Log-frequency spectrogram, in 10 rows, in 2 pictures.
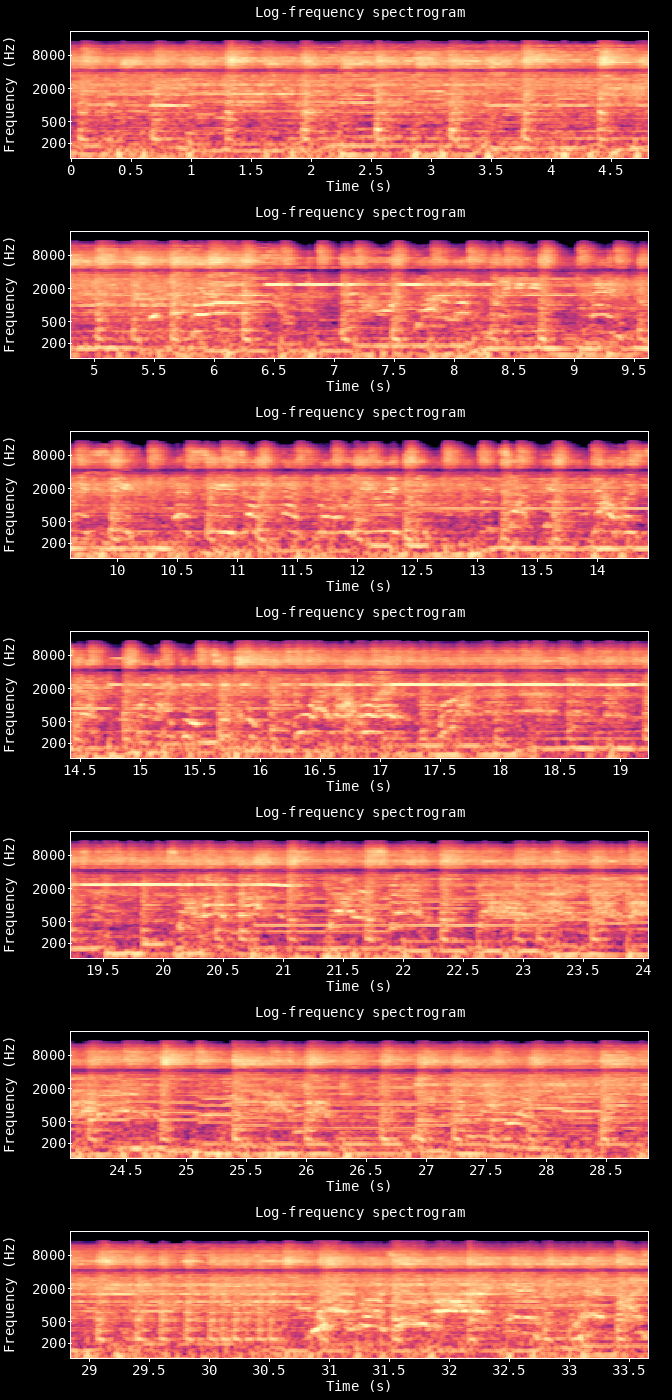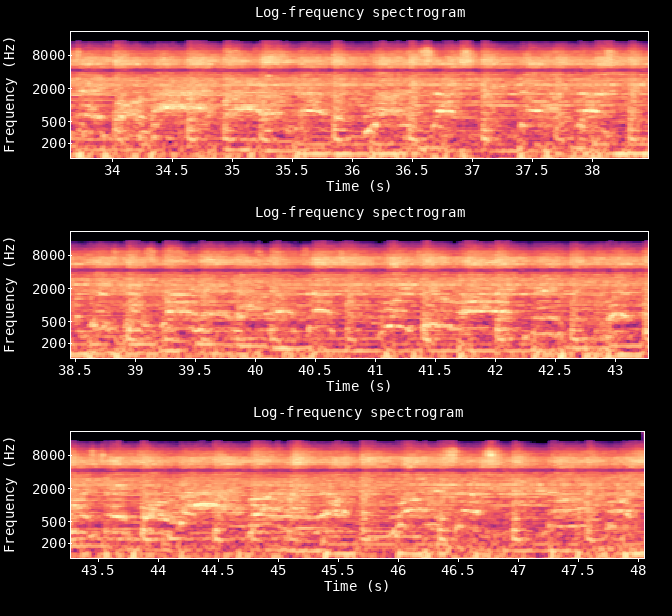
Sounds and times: Soundtrack music: 0.0 - 48.0.

